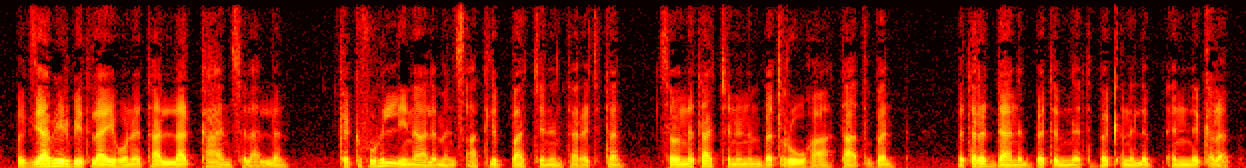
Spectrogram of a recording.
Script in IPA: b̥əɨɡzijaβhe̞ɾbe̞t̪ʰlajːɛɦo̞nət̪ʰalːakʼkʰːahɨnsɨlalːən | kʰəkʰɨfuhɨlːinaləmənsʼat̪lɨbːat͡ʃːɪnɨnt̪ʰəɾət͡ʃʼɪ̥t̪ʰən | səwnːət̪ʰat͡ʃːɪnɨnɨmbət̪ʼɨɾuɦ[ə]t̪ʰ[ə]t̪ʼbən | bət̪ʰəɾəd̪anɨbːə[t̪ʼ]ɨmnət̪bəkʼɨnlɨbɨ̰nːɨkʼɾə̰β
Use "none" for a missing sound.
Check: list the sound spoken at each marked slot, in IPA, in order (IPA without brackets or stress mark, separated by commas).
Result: a, a, t̪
